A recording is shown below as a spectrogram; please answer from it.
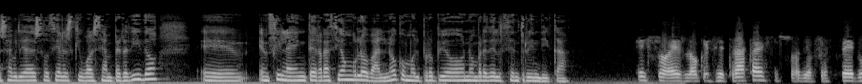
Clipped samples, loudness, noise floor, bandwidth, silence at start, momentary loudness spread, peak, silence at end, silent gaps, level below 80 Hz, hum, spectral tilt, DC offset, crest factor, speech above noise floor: under 0.1%; -22 LUFS; -42 dBFS; 11.5 kHz; 0 s; 9 LU; -10 dBFS; 0 s; none; -38 dBFS; none; -6 dB/octave; under 0.1%; 12 dB; 21 dB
